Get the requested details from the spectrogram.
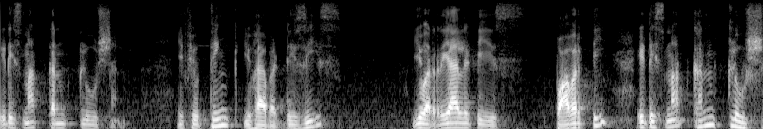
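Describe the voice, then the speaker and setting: This man speaks at a medium pitch with very wide pitch swings. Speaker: spiritual teacher giving a guided meditation talk. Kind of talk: spiritual discourse / guided meditation talk. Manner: emphatic, slow, deliberate.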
